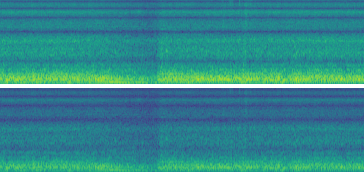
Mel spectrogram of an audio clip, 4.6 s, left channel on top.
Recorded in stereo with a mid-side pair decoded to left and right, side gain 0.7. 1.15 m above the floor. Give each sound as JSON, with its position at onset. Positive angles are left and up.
{"t": 0.0, "sound": "an engine running", "azimuth_deg": 45}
